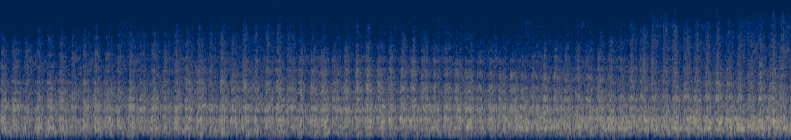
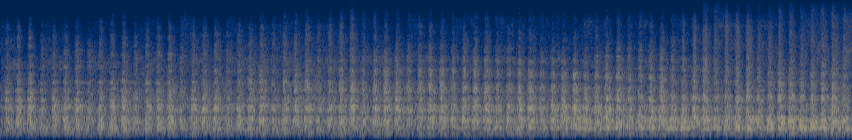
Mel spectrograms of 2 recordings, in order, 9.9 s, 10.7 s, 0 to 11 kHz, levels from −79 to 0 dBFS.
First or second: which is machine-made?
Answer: first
